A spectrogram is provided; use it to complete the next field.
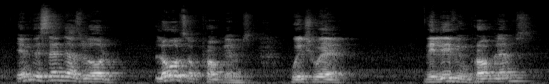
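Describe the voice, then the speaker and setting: Fairly high pitch from a man, lively intonation, a moderate pace with long, frequent pauses, amid noticeable background noise and audible room echo. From South Africa. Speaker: activist, founder of an asylum seekers' group. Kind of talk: interview. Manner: halting, repeats words.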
